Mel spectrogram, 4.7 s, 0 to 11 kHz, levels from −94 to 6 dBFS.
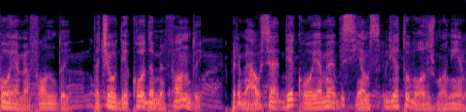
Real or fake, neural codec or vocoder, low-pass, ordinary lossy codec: fake; codec, 16 kHz, 8 kbps, FreqCodec, larger model; 7.2 kHz; MP3, 64 kbps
